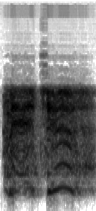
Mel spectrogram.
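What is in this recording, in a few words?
bomb success mood med, speech japanese; War Thunder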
